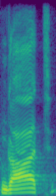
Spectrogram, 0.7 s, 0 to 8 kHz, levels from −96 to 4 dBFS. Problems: background sounds at intervals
